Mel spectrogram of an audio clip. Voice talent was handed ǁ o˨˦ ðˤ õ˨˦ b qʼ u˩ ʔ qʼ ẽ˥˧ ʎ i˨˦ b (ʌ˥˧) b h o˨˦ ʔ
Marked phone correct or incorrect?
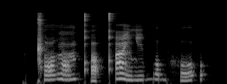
correct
